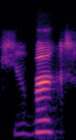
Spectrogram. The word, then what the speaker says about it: Kubrick: But at the same time, with most of that director's films, it's Stanley Kubrick. Yeah. Am I pronouncing that correctly? Yeah, that's right.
